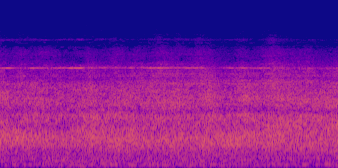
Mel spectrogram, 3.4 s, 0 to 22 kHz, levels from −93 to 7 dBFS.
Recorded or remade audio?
remade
